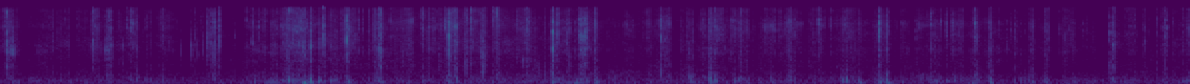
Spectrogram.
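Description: A small gold metallic plastic ribbon gift bow is squeezed and crinkled with fingertips and nails. It gives a steady stream of soft, bright crackles and sharp crinkling snaps over a faint low rustle. The sound stays quiet throughout, with brief louder pops scattered across the clip.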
